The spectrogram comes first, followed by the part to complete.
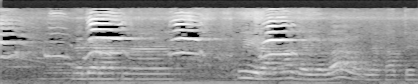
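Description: Young kittens mewing: about four short, thin, high-pitched mews spaced through the few seconds.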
